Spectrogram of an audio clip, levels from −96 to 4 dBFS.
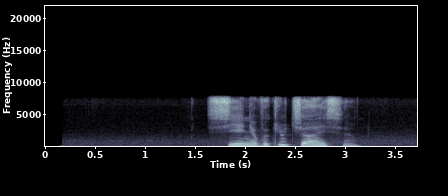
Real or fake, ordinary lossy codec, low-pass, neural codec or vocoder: real; none; none; none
